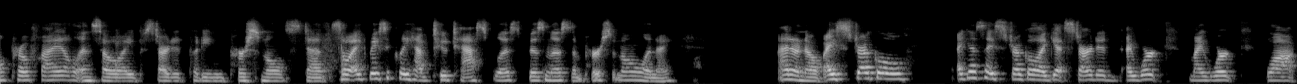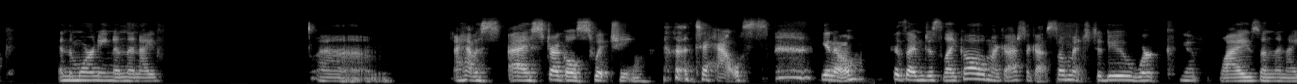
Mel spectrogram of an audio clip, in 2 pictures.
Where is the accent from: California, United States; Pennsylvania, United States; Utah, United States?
Utah, United States; Northern; I'm from Utah, Northern Utah.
